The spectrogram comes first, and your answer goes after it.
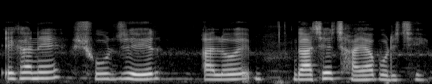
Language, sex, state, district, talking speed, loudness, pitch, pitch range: Bengali, female, West Bengal, Alipurduar, 85 wpm, -19 LUFS, 255 Hz, 225-270 Hz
